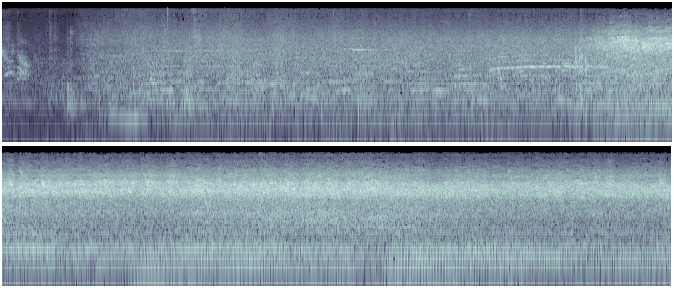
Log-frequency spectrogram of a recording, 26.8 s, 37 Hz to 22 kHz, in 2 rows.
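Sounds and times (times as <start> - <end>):
low rumble of traffic: 1.0 - 26.7
flock of birds calling in trees at dusk: 2.9 - 26.7.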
